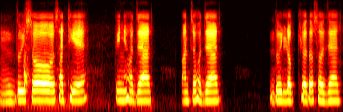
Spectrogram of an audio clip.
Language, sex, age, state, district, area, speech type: Odia, female, 30-45, Odisha, Mayurbhanj, rural, spontaneous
